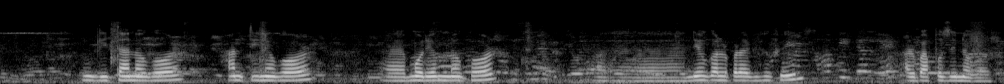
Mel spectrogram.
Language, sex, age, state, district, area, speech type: Assamese, female, 45-60, Assam, Goalpara, urban, spontaneous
